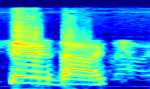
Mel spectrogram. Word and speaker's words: Srdoc: pronouncing your name the right way for once sir did that get close yes it is it is Sir do but I don't mind I mean you pronounced it perfectly thank you so much for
